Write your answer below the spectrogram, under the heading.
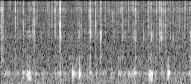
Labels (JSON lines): {"label": "ambient", "recorder": "HydroMoth"}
